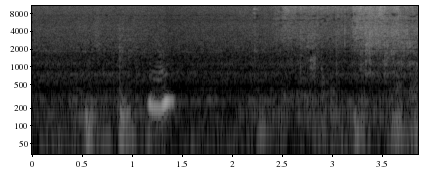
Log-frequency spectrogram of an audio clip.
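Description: Ginger garlic paste frying among fried onions in a pan, a soft sizzle that swells louder toward the end, with a few light stirring taps and a voice talking over it.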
